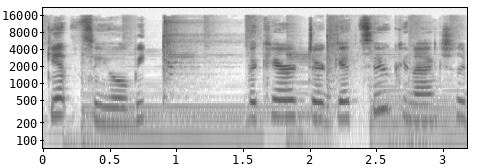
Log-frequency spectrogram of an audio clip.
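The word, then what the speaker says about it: 月曜日: Monday is pronounced getsuyobi.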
